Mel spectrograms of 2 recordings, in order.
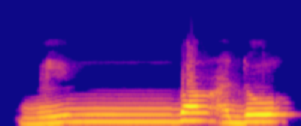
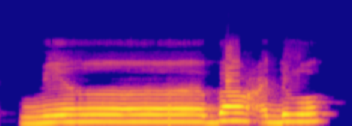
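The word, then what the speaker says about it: من بعد: tidak ditekankan mim ba'adu kalaulah nun mati bunyi dia Min Badu tapi iqlab selepas nun mati apabila datangnya huruf ba akan ada tanda mim kecil di atas huruf nun ataupun t n tersebut maka ianya dipanggil iqlab cara bacaannya adalah dirapatkan kedua bibir namun tidak ditekankan maka cara bacaannya adalah minim ba'adu maka ini adalah daripada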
